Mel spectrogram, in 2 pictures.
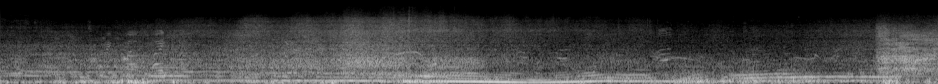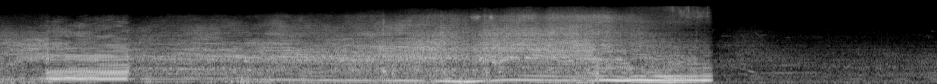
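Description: Slalom cars' engines being driven hard through the cone gates, revving high, the note falling under braking and climbing again as they accelerate, twice over. The sound changes at joins between runs, getting louder about nine seconds in and dropping abruptly to a quieter engine shortly before the end.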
